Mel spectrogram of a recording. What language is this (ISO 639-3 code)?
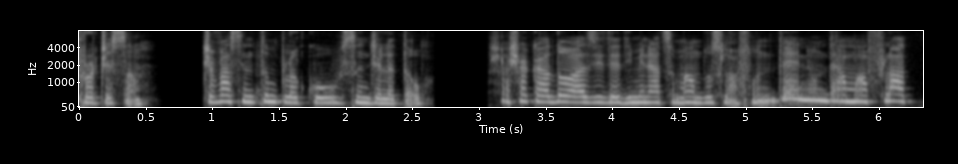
ron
